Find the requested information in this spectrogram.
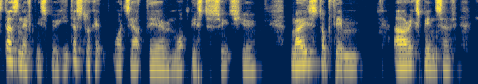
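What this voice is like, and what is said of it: Strained, tired voice. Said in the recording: “My throat hasn't enjoyed it. ... I think if I go for another 5 minutes, I'll lose my voice.”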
